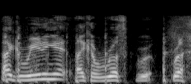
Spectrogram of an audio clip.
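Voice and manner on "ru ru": usual speaking voice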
